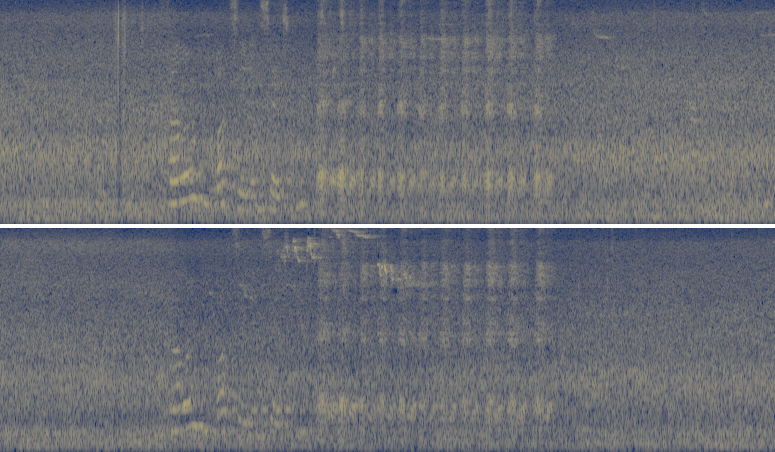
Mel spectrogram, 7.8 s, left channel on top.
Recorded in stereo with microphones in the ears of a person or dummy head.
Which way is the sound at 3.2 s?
50° left (ahead or behind).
